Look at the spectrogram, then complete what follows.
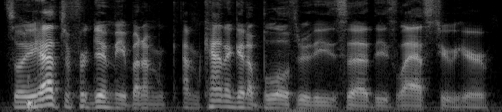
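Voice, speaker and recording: Man, bright tone, losing his voice, casual film review host, lots of restarts. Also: on the low side, very animated, fast. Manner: rambling, many restarts and fillers. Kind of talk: casual video review, reading viewer comments.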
